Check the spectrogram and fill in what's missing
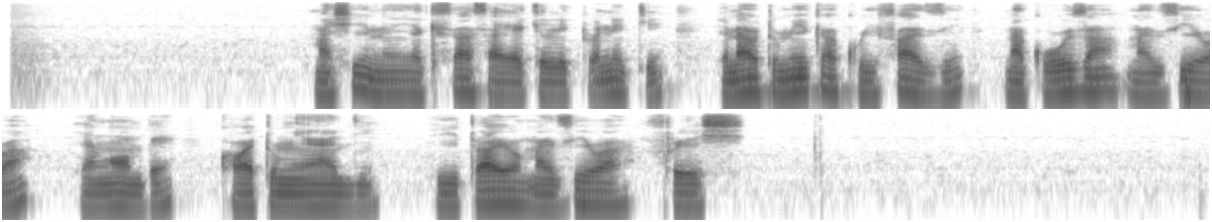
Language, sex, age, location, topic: Swahili, male, 25-35, Dar es Salaam, finance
